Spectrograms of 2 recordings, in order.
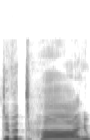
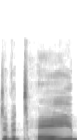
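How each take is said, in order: First: The last syllable sounds like 'tie'. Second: The last syllable sounds like 'tay'. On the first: The speaker calls it right. "but it is it is Divatai" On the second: The speaker calls it wrong. "I mispronounced their name as Divatay"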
